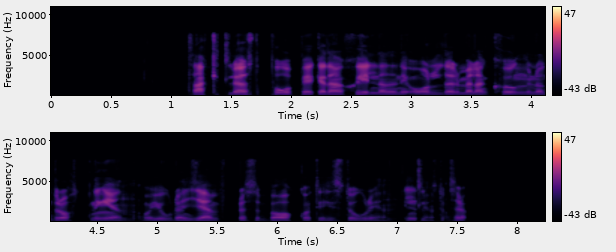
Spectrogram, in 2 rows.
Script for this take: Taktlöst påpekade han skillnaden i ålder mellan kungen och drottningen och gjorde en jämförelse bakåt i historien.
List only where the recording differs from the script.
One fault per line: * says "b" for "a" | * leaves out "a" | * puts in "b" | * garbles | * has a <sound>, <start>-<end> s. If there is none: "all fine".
* has a dropout, 5.5-5.7 s
* garbles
